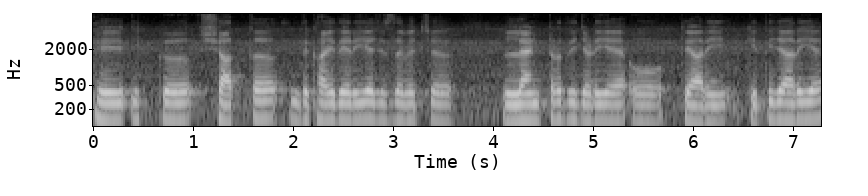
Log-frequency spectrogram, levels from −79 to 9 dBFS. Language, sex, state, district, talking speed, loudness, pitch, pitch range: Punjabi, male, Punjab, Pathankot, 155 wpm, -18 LUFS, 125 Hz, 120-130 Hz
